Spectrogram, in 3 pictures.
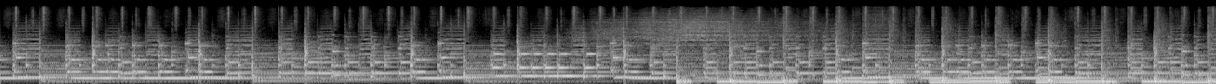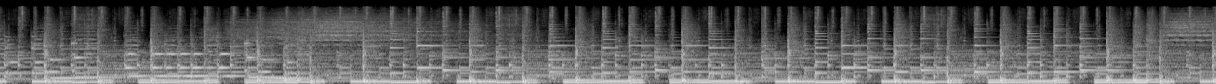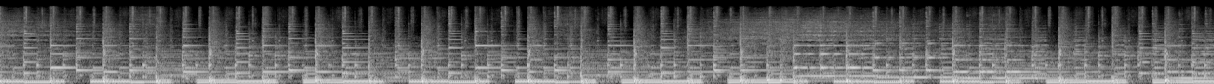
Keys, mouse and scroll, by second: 18.9 click, 21.3 click.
